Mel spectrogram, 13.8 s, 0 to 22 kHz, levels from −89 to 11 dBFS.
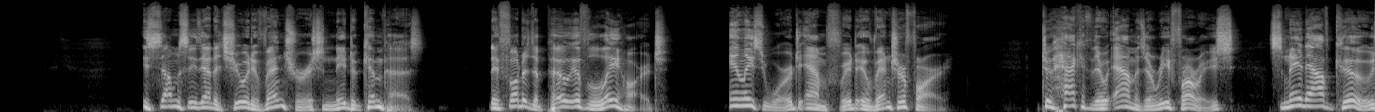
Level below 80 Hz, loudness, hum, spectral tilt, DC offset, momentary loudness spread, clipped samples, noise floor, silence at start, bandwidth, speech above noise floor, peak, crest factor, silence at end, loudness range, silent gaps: -42 dBFS; -18 LUFS; none; -4.5 dB/octave; under 0.1%; 7 LU; under 0.1%; -82 dBFS; 1.45 s; 19 kHz; 64 dB; -2 dBFS; 16 dB; 0 s; 2 LU; none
